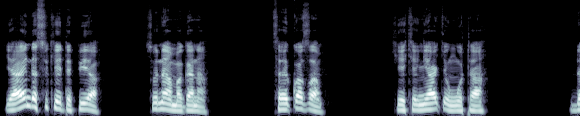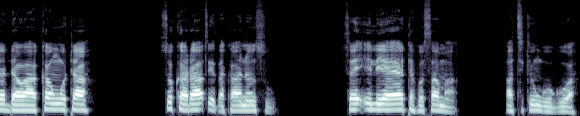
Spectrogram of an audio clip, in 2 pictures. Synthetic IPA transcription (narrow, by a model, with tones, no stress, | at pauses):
jaː˨jɪ˦nda˨sʊ˦kʲeː˨tɐ˨ɸɪ˦jaː˨ | sʊ˦naː˨mɐ˨ɡɐ˦naː˨ | sa˦jkʷʼɐ˦sʼɐ˨m | kʲeː˨kʲɛ˦ɲjaː˦kʲʼɪ˨ŋwʊ˦taː˦ | da˨dɐ˨waː˨kɐ˦ŋwʊ˦taː˦ | sʊ˦ka˨ɽaː˦sʼeː˨sʼɐ˨kaː˦nɪ˦nsu˨ʔ | sa˦jʔɪ˦lɪ˦jaː˦jaː˦tɐ˨ɸi˦sɐ˦ma˨ | ʔa˨t͡ʃɪ̥˦kʲɪ˦ŋɡʷuː˨ɡʷʊ˦waː˨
